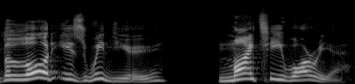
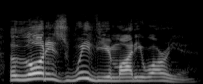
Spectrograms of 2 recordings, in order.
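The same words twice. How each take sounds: First: Drawn out, deliberate angel's greeting; slow proclamation. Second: Said in the usual way. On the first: Retold or imitated. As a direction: proclaim it slowly, stretching the words. Preacher proclaims the angel's words.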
